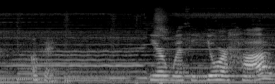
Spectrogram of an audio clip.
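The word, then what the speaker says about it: YoRHa: robot head that's very creepy hey you're with yora it's pronounced your ha okay you're with your ha right my mask it's an electromagnetic wave shielding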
